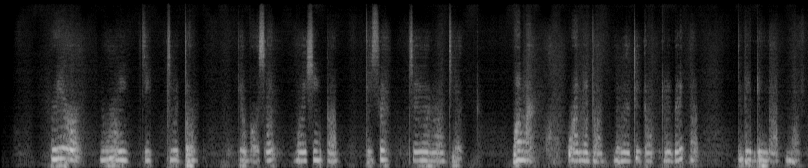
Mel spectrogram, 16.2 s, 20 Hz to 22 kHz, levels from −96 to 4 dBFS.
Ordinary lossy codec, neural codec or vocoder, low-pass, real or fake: none; codec, 44.1 kHz, 0.9 kbps, DAC; 19.8 kHz; fake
